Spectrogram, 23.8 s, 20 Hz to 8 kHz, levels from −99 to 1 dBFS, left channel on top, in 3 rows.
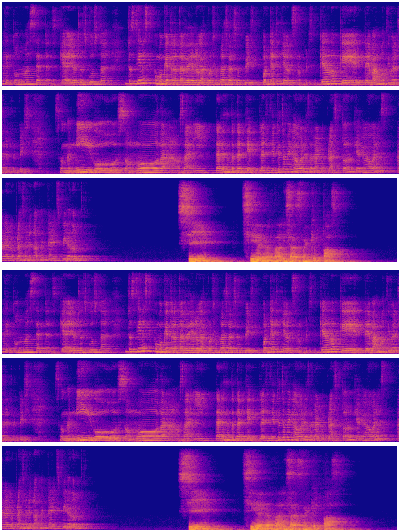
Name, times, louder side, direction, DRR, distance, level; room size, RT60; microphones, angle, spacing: voice 1, 0.0-8.8 9.1-15.6 15.8-17.5, equal, 10° left, -1 dB, 2.3 m, -35 dB
voice 2, 19.4-20.0 20.7-22.6, left 1 dB, 70° left, -4 dB, 2.1 m, -24 dB
13.5 x 7.9 x 8.4 m, 1.0 s
head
